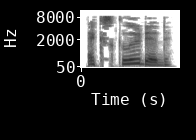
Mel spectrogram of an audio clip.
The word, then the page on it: excluded: British English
